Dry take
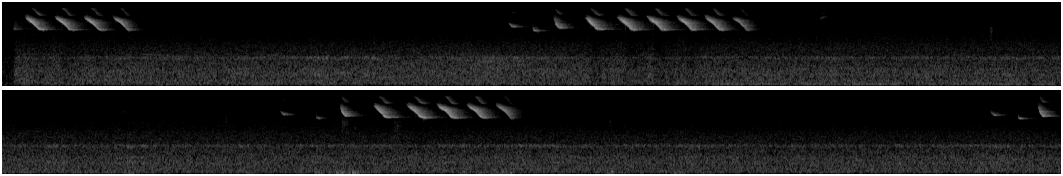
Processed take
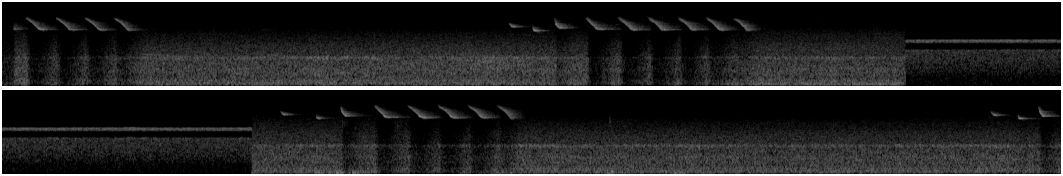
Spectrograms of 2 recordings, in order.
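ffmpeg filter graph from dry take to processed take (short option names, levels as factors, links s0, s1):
-filter_complex "[0:a]asettb=1/sr,asplit=3[s0][s1][s2];[s0]atrim=end=9.034[s3];[s1]atrim=start=9.03:end=13.09,asetpts=PTS-STARTPTS,afade=t=in:d=0.004:c=qsin,afade=t=out:st=4.056:d=0.004:c=qsin,asuperstop=centerf=840:order=12:qfactor=0.78,lowpass=f=3000:t=q:w=0.5098,lowpass=f=3000:t=q:w=0.6013,lowpass=f=3000:t=q:w=0.9,lowpass=f=3000:t=q:w=2.563,afreqshift=-3500[s4];[s2]atrim=start=13.086[s5];[s3][s4]acrossfade=d=0.004:c1=hsin:c2=qsin[s6];[s6][s5]acrossfade=d=0.004:c1=qsin:c2=hsin,acompressor=threshold=0.0178:ratio=16,lowpass=f=6500:w=0.5412,lowpass=f=6500:w=1.3066,equalizer=f=500:t=o:w=1.2:g=-4.5,volume=2.37"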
